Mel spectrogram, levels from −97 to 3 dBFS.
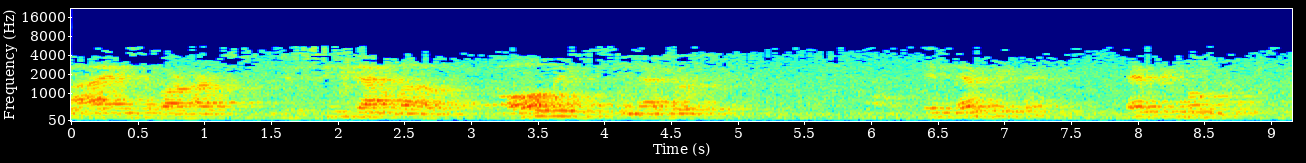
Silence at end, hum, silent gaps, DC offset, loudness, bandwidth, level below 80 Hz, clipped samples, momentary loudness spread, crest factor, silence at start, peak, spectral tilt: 0 s; none; none; under 0.1%; -21 LUFS; 5.8 kHz; -68 dBFS; under 0.1%; 15 LU; 18 dB; 0 s; -4 dBFS; -10.5 dB/octave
